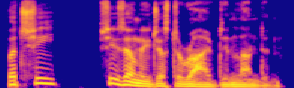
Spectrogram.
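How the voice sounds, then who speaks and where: A man reading as earnest, deep-voiced Doctor Watson. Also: huge pitch swings, a little fast, slightly rough, no room sound, clean studio sound, exaggerated voice. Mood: puzzled. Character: earnest, puzzled gentleman doctor, detective's loyal companion. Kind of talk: audiobook character dialogue.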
